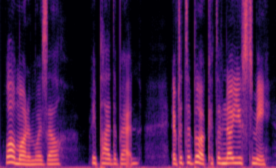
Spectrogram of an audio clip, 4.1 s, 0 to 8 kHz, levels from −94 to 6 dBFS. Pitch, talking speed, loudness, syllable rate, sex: 220 Hz, 215 wpm, -18 LUFS, 7.1 syllables/s, female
